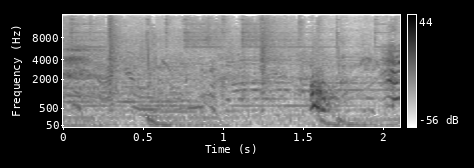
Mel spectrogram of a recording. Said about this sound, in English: Oh, you got me a dog. Oh, he's adorable. Oh, you're such a cute dog.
